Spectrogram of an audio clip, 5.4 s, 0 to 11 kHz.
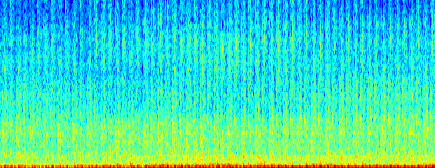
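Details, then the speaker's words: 1964/1967 VW Beetle flat-four on a newly installed dual EMPI carb kit, right after cranking up the idle screw one full turn, before syncing: low, even burble at steady idle, no misses or knocks; engine quiet, sounds good. "There it is. Right off the bat, sounds good. That engine's quiet too."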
